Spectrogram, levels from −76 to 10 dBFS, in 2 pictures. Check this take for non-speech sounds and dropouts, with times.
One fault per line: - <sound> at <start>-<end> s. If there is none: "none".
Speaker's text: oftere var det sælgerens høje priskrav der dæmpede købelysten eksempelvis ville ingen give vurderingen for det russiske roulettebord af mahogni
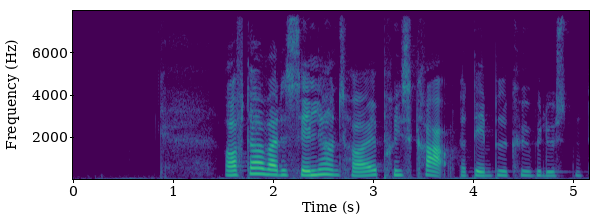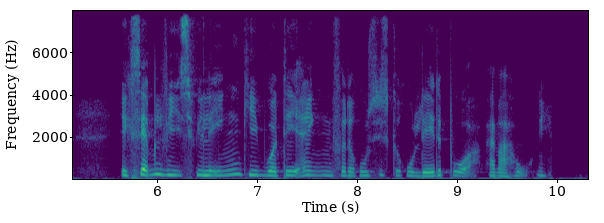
none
